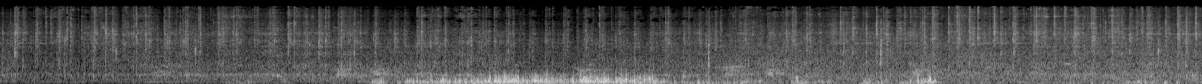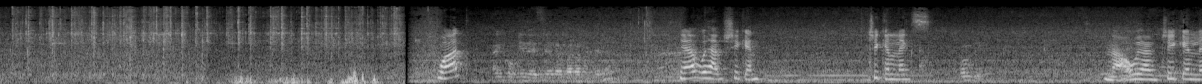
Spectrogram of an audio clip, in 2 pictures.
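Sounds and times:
toy stroller wheels rattling on bricks: 0.0s - 16.1s.

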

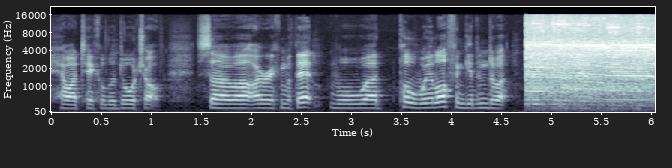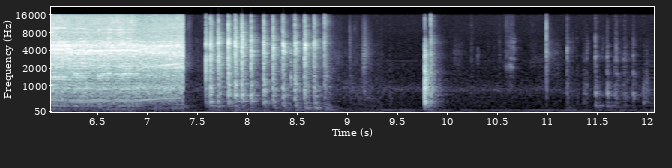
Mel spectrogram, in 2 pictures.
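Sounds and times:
angle grinder cutting metal: 4.8s - 7.4s.

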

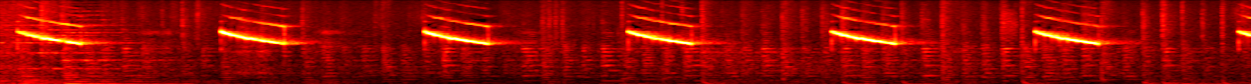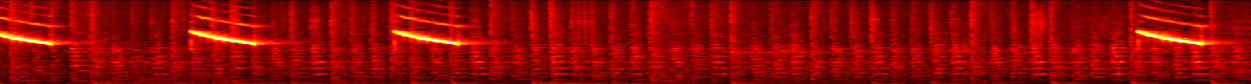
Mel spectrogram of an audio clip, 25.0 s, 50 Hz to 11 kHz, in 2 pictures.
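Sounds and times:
beeper collar whistle cry: 0.1s - 1.2s, 2.2s - 3.3s, 4.2s - 5.1s, 6.2s - 7.2s, 8.3s - 9.3s, 10.3s - 11.3s, 12.4s - 13.4s, 14.4s - 15.4s, 16.4s - 17.4s, 23.9s - 25.0s.

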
